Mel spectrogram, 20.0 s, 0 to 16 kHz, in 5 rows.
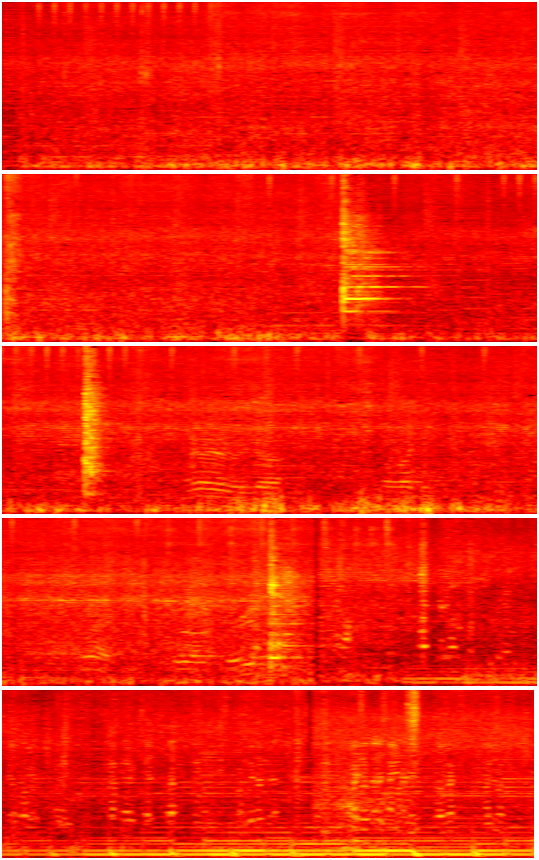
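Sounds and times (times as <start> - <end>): wind rumble on microphone: 0.0 - 20.0
metal tubing tapping on metal: 6.6 - 7.3
ringing metal clank: 6.6 - 7.4.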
